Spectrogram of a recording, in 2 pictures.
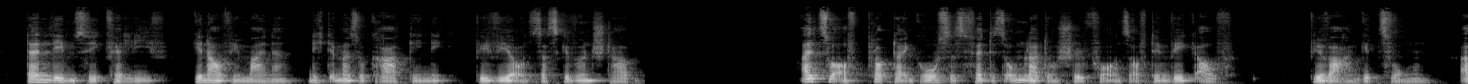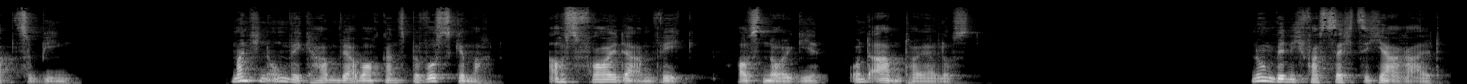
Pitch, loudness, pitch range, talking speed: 90 Hz, -21 LUFS, 80-100 Hz, 115 wpm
